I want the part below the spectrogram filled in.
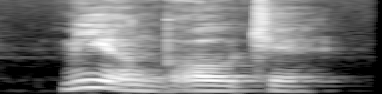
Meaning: elaiosome
- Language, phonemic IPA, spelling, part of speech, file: Dutch, /ˈmi.rə(n)ˌbroː.tjə/, mierenbroodje, noun, Nl-mierenbroodje.ogg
